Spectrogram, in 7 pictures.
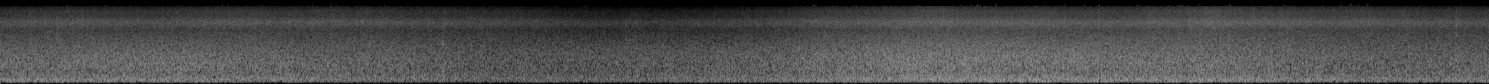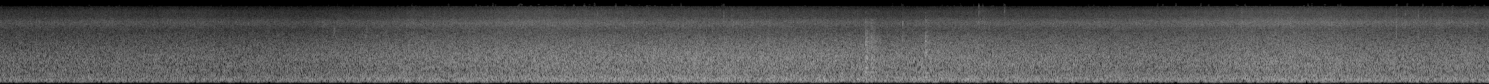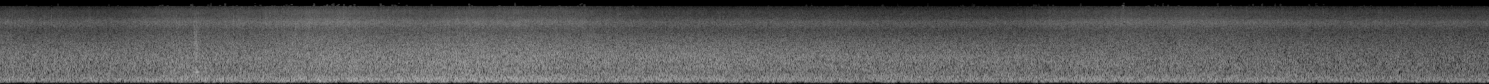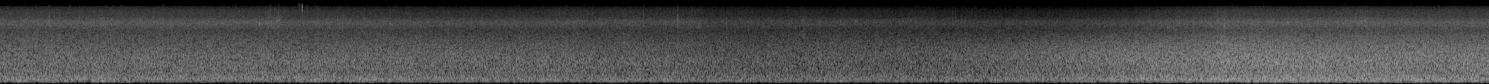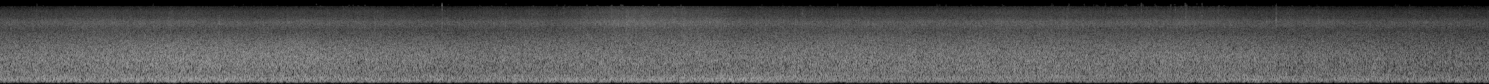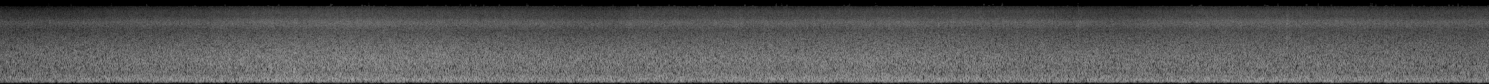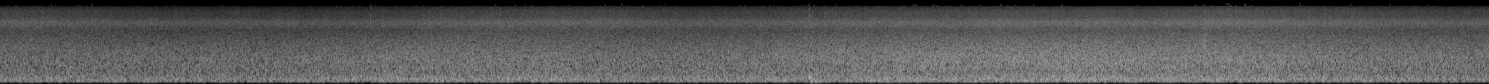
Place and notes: Urbanização Vila de Alva, Cantanhede, Portugal - Wind, Weeds and Trees
Sound of a windy afternoon in a field of weeds and trees.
